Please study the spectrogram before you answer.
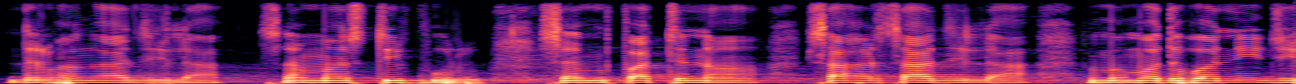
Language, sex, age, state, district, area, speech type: Maithili, female, 60+, Bihar, Darbhanga, urban, spontaneous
